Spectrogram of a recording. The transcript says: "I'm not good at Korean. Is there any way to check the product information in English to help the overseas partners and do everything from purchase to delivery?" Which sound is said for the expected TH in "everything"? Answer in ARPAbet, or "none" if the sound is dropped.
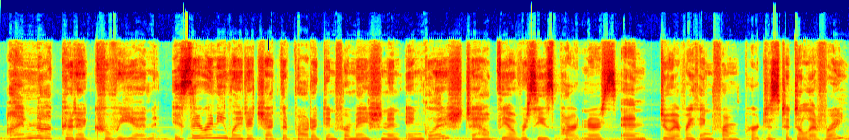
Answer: TH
